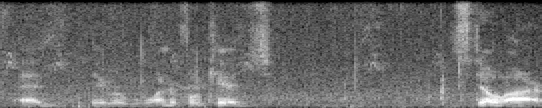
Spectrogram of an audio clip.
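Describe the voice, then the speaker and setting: Behind this man there is noticeable background noise. His pace is very slow. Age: 80s+. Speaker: retired doctor, war veteran. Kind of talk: family interview. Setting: at home, filmed on video.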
